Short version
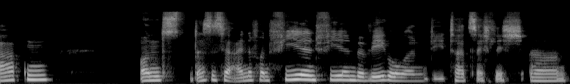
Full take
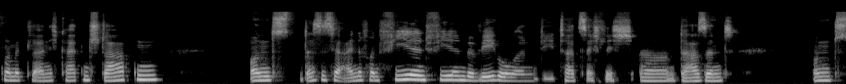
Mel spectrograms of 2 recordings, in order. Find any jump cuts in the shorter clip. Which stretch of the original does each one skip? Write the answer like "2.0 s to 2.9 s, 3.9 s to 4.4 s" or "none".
none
